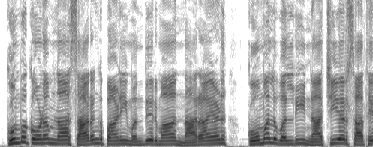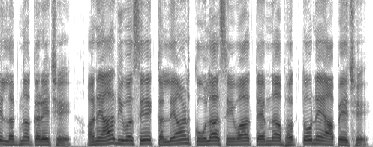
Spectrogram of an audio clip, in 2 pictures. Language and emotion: Gujarati, neutral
